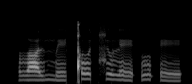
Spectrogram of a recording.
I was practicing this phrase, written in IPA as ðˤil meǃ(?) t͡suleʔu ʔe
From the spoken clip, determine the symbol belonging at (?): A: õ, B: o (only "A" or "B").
B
